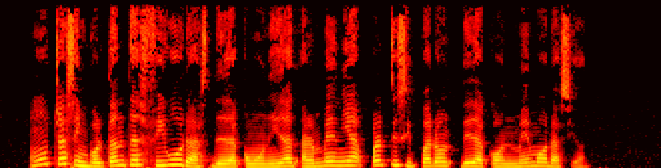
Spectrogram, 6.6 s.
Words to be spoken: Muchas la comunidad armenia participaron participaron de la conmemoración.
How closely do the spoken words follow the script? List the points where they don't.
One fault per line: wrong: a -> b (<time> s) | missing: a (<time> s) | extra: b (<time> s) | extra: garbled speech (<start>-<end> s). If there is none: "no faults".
extra: importantes figuras de (0.7 s)
missing: participaron (4.5 s)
